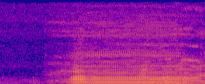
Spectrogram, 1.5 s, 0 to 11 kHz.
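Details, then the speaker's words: Arcade1up Ridge Racer after a custom encoder board swap, vibration triggered from a gamepad tester: a steady, even buzz for about a second with no rattle or stutter; the rumble motor works normally. "one more test to do and that is to test the rumble on Gamepad tester you can hit vibration and when you do you will hear the rumble you can't see anything but you can hear it"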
